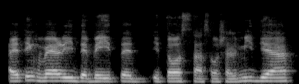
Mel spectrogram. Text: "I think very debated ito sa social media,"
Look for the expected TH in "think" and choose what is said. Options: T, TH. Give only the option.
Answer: T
